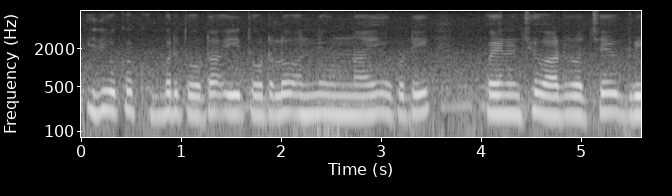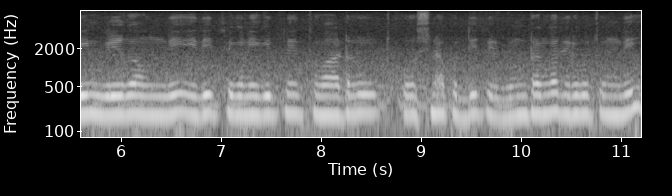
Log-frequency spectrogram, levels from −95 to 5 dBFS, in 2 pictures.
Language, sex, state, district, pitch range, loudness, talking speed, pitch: Telugu, male, Andhra Pradesh, Guntur, 180-190 Hz, -16 LUFS, 135 wpm, 185 Hz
